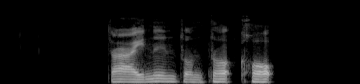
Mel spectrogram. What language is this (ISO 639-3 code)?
tha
